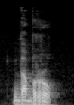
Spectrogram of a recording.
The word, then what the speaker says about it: добро: Le troisième mot, Добро, lui encore, il a l'accent tonique sur le dernier O, et donc le premier, qui n'est pas accentué, va se prononcer comme un A. Добро.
